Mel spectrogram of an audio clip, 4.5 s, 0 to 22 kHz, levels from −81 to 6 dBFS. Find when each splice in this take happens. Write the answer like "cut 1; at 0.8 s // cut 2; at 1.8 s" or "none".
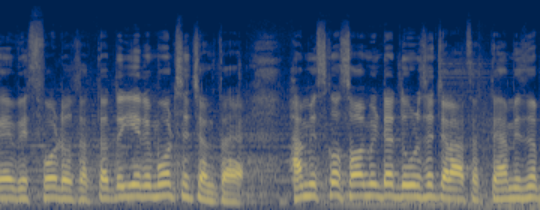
none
